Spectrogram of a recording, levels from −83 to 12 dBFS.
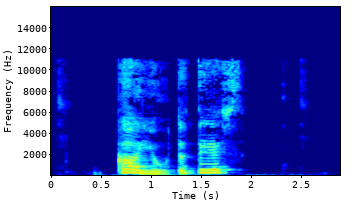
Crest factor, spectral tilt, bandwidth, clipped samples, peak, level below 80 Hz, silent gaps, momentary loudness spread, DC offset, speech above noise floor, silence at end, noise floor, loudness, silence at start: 20 dB; -5 dB/octave; 11.5 kHz; under 0.1%; -6 dBFS; -70 dBFS; none; 17 LU; under 0.1%; 41 dB; 1.05 s; -64 dBFS; -24 LUFS; 0.65 s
